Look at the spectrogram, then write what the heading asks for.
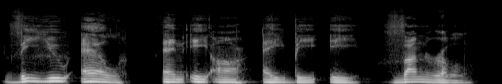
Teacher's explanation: So the stress is on the first syllable in English.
